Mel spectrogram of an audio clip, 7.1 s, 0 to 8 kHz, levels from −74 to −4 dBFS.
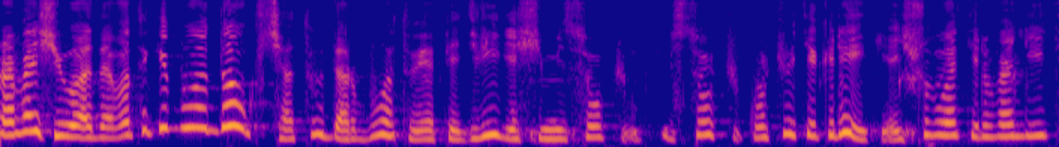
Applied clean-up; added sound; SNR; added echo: none; none; none; none.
